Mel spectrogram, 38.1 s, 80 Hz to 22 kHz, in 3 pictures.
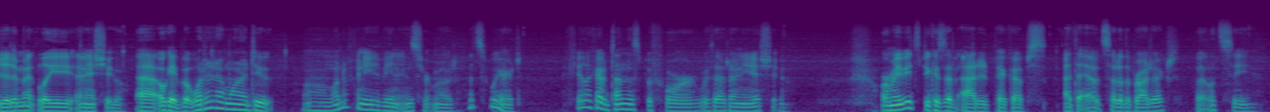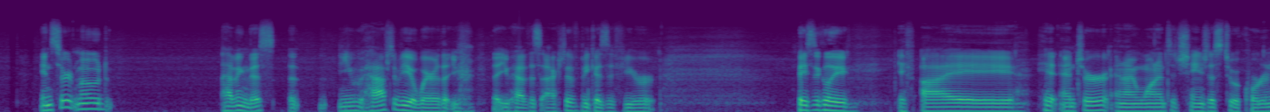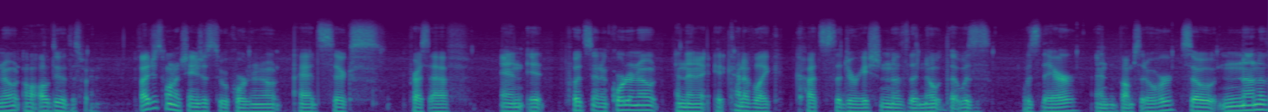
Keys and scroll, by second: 2.8 super+z, 2.8 5, 4.8 Return, 6.6 Right, 22.8 Return, 28.2 6, 29.0 f, 30.8 Escape.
